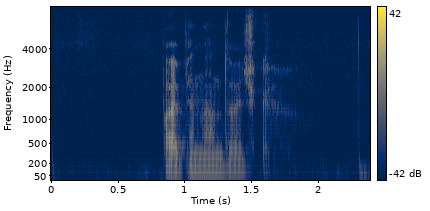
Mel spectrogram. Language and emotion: Russian, neutral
